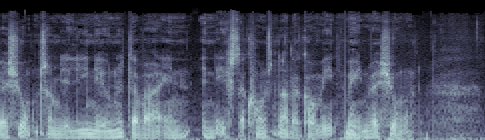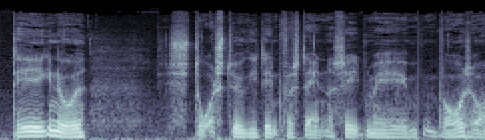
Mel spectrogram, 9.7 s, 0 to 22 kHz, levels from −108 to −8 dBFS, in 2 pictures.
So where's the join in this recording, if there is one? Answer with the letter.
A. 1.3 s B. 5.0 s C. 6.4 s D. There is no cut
B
